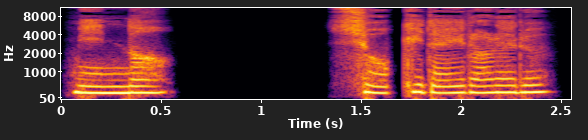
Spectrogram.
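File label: encount fear, Japanese; nagi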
